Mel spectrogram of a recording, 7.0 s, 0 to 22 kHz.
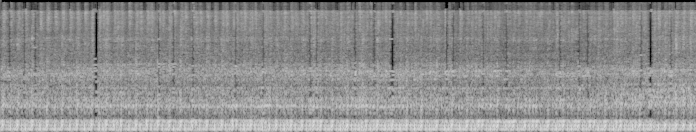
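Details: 1994 Suzuki 115 oil-injected two-stroke outboard, water on, with more Sea Foam added to a full tank: a steady, even putter holding a constant speed with no misses or stumbles; running healthy.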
